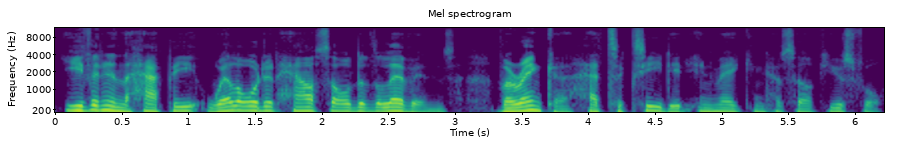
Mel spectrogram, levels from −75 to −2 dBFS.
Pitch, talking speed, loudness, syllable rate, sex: 135 Hz, 165 wpm, -18 LUFS, 5.6 syllables/s, male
